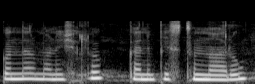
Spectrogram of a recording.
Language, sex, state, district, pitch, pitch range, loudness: Telugu, female, Telangana, Hyderabad, 240 Hz, 230-250 Hz, -13 LUFS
